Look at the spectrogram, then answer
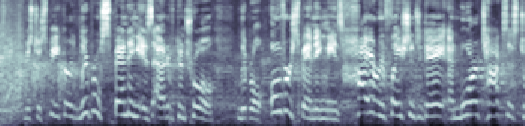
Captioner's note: some Applause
